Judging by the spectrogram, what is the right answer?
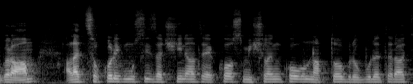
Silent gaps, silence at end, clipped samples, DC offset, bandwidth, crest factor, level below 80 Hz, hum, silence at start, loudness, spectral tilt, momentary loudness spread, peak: none; 0 s; under 0.1%; under 0.1%; 17.5 kHz; 20 dB; -62 dBFS; none; 0 s; -29 LUFS; -6.5 dB/octave; 6 LU; -8 dBFS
